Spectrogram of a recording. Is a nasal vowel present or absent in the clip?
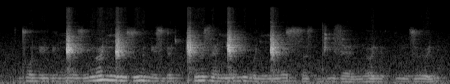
absent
